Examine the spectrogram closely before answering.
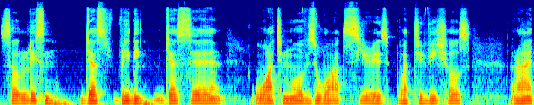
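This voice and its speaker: On a very clean recording with a silent background, a man with a Portuguese accent speaks very slowly at medium pitch in a dark, mellow tone. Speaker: English learner and programming teacher. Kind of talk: live stream monologue. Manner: halting.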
